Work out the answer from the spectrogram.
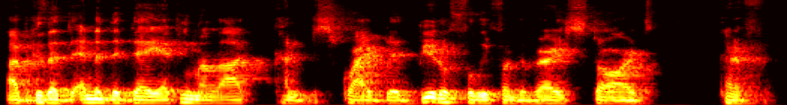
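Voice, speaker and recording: A man's voice: deep voice, fast talker. A middle-aged man from Ethiopia, a guest entrepreneur answering energetically on a video call. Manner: energetic, gesturing with his hands. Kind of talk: webinar panel answer. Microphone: video call webcam. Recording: roomy webcam call.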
